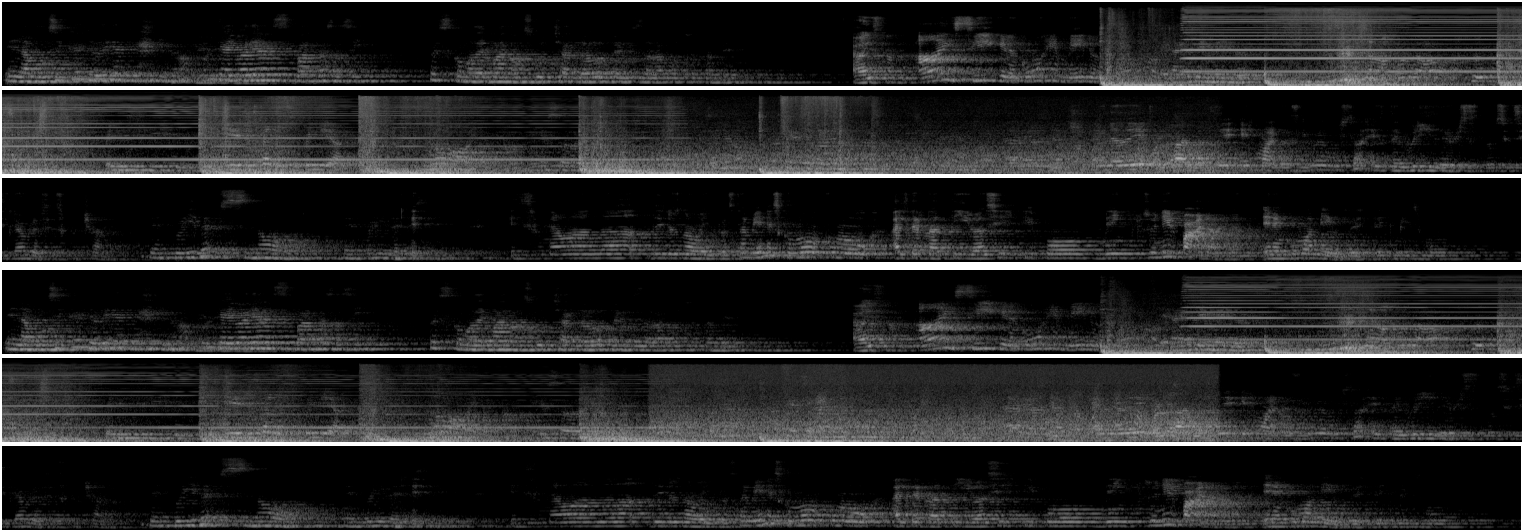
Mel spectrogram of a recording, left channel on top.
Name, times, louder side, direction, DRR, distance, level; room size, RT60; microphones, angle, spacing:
voice 1, 0.0-3.7 4.3-6.8 7.0-7.3 11.6-13.4 16.0-16.7 19.4-21.2 22.1-22.5 22.8-24.9 31.8-33.4 33.8-34.6, equal, 15° right, -9 dB, 1.8 m, -40 dB
voice 2, 1.9-2.5 8.5-12.1 13.3-15.2 15.6-18.9 22.5-22.8 25.8-31.5 35.5-44.9, left 2 dB, 45° left, 0 dB, 1.2 m, -39 dB
sound 1, 11.0-12.1 12.6-14.2 14.9-16.3 17.2-18.5 18.8-20.4 21.0-22.3 22.8-24.0, left 1 dB, 80° left, 0.9 m, -30 dB
Harmonica, 11.8-22.1, left 5 dB, 25° left, 0.8 m, -33 dB
sound 2, 21.7-27.4, right 3 dB, 50° right, 0.5 m, -36 dB
19.5 x 7.0 x 3.1 m, 2.7 s
head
